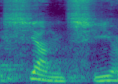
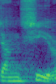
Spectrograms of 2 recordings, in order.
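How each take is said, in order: First: It is said with Chinese tones. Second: It is said without Chinese tones. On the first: "If you want to pronounce it the the proper Chinese way" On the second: "So without the tones, it's just xiangqi"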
